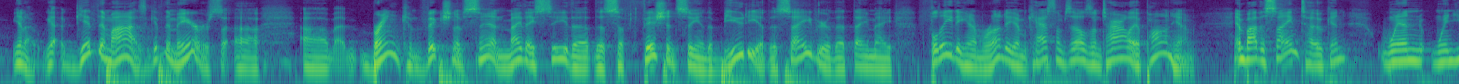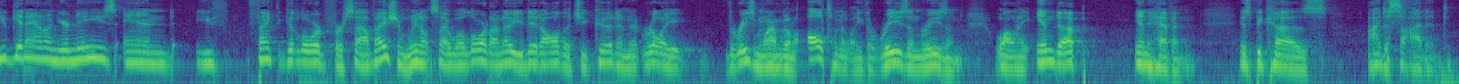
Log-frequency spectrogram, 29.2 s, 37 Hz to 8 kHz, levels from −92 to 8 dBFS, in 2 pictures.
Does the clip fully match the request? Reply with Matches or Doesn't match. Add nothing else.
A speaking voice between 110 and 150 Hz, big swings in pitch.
Matches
